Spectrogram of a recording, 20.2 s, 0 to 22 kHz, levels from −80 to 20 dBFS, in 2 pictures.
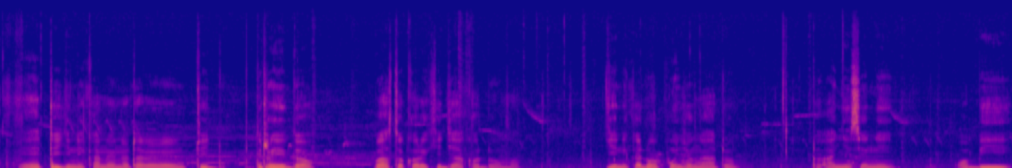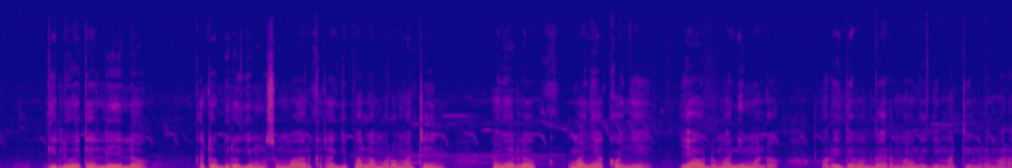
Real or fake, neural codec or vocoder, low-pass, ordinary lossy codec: real; none; none; none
